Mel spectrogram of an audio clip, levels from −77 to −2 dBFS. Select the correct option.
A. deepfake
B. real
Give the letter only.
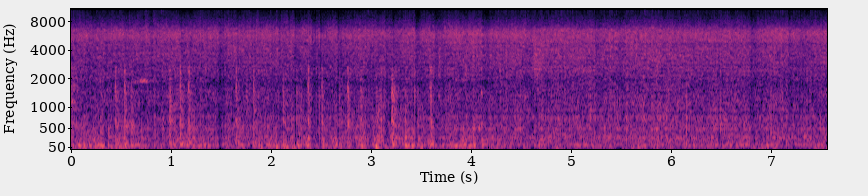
A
